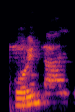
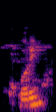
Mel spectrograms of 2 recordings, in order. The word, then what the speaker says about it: foreign: G is silent. Foreign. Foreign. Foreign.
